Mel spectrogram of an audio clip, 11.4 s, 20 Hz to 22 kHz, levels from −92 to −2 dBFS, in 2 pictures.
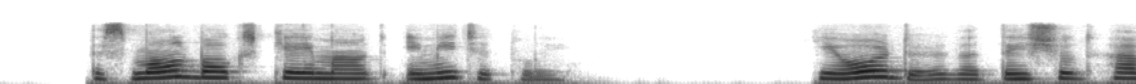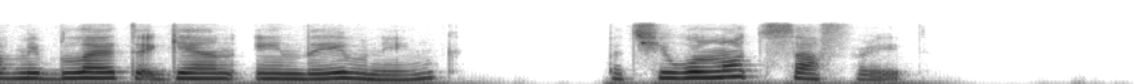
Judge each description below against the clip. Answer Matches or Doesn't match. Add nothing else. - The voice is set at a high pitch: Matches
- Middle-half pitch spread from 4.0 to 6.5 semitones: Doesn't match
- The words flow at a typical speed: Doesn't match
